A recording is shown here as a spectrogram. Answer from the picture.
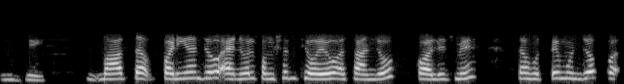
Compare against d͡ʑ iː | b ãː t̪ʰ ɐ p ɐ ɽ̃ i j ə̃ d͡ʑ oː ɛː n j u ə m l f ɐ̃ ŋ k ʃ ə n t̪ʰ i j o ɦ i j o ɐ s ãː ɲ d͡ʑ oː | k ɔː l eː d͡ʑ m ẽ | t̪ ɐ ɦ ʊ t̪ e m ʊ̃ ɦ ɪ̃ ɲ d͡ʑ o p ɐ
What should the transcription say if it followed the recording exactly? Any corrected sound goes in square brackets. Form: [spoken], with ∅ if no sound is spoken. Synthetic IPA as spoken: d͡ʑ iː | [m] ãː [t̪] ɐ p ɐ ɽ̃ i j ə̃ d͡ʑ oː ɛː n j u ə [∅] l f ɐ̃ ŋ k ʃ ə n t̪ʰ i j o ɦ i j o ɐ s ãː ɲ d͡ʑ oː | k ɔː l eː d͡ʑ m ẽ | t̪ ɐ ɦ ʊ t̪ e m ʊ̃ ɦ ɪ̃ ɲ d͡ʑ o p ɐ

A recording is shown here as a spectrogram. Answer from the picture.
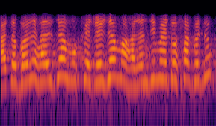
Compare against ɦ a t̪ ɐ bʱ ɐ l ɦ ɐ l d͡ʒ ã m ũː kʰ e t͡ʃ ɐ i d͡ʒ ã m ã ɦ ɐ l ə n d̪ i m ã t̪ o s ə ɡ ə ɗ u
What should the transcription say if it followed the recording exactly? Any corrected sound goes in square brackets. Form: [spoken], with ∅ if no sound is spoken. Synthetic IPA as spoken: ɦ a t̪ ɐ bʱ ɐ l ɦ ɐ l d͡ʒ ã m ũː kʰ e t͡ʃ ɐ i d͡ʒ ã m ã ɦ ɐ l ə n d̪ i m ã t̪ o s [a] ɡ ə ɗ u

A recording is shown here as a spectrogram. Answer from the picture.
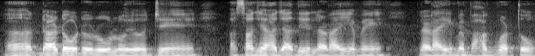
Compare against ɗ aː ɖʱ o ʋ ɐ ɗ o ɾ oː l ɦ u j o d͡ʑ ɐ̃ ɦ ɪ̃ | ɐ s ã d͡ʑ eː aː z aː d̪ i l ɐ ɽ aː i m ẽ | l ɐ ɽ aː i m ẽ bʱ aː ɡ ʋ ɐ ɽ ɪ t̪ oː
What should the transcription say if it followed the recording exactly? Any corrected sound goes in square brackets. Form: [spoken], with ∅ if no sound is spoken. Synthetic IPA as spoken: ɗ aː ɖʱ o ʋ ɐ ɗ o ɾ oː l ɦ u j o d͡ʑ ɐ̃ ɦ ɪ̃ | ɐ s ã d͡ʑ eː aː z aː d̪ i l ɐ ɽ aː i m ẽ | l ɐ ɽ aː i m ẽ bʱ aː ɡ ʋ ɐ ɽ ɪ t̪ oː

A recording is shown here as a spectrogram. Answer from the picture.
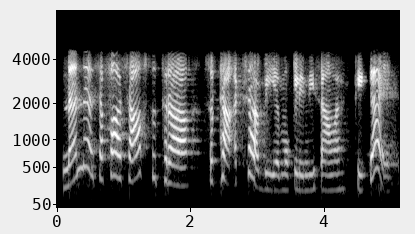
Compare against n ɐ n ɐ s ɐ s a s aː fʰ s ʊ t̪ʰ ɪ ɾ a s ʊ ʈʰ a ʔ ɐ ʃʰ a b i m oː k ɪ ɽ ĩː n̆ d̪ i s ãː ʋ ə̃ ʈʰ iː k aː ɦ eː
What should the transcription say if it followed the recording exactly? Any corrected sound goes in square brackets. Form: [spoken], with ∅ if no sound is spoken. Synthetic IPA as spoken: n ɐ n ɐ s ɐ [f] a s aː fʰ s ʊ t̪ʰ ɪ ɾ a s ʊ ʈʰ a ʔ ɐ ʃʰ a b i m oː k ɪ [l] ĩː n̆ d̪ i s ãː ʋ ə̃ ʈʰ iː k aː ɦ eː

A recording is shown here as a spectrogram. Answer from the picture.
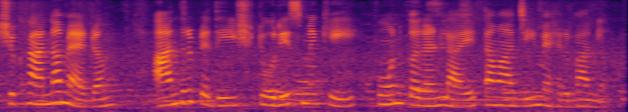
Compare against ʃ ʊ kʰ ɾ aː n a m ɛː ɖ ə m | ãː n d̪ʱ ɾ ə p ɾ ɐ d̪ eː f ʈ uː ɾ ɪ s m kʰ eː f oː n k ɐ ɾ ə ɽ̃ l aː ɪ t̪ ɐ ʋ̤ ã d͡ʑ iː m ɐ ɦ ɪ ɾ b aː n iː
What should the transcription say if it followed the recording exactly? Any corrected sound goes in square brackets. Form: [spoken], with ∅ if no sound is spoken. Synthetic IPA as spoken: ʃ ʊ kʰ ɾ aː n a m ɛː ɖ ə m | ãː n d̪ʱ ɾ ə p ɾ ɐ d̪ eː [ʃ] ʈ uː ɾ ɪ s m kʰ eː f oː n k ɐ ɾ ə ɽ̃ l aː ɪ t̪ ɐ ʋ̤ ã d͡ʑ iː m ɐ ɦ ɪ ɾ b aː n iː

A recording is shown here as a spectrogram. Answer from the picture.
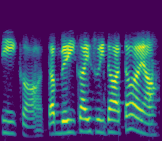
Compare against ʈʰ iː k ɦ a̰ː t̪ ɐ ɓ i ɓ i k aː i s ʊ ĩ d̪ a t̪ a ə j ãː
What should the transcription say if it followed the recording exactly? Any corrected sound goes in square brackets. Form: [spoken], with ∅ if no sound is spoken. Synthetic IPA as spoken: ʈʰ iː k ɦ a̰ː t̪ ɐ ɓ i [∅] i k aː i s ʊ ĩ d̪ a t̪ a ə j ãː

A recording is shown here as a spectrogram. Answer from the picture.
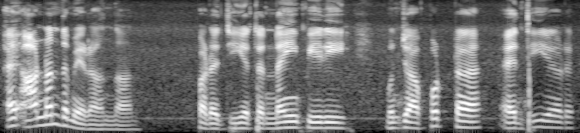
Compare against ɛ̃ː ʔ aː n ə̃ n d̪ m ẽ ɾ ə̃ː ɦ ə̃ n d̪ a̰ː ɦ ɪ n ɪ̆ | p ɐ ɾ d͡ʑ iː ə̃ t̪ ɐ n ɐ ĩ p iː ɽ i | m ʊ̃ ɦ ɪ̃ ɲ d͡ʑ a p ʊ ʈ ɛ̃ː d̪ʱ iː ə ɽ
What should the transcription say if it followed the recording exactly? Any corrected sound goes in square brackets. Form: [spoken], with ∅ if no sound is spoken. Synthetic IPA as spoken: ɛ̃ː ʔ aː n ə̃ n d̪ m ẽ ɾ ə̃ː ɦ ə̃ n d̪ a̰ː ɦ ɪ n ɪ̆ | p ɐ ɾ d͡ʑ iː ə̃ t̪ ɐ n ɐ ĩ p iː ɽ i | m ʊ̃ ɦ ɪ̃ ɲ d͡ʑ a p ʊ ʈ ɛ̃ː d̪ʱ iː ə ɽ

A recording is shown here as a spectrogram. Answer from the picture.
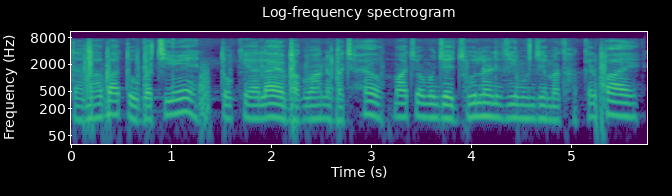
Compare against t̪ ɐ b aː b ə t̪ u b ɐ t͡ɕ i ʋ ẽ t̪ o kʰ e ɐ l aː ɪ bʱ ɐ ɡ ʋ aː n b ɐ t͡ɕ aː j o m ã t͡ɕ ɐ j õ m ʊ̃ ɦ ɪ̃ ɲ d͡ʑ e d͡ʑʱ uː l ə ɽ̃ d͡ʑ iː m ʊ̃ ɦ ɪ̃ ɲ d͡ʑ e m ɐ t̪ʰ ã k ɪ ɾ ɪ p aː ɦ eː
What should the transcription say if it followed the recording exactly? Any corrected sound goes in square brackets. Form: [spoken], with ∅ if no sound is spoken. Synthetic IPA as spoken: t̪ ɐ b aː b [a] t̪ u b ɐ t͡ɕ i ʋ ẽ t̪ o kʰ e ɐ l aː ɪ bʱ ɐ ɡ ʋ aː n b ɐ t͡ɕ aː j o m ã t͡ɕ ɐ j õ m ʊ̃ ɦ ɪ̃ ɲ d͡ʑ e d͡ʑʱ uː l ə ɽ̃ d͡ʑ iː m ʊ̃ ɦ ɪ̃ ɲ d͡ʑ e m ɐ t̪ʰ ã k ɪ ɾ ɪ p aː ɦ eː

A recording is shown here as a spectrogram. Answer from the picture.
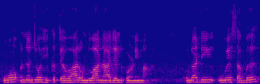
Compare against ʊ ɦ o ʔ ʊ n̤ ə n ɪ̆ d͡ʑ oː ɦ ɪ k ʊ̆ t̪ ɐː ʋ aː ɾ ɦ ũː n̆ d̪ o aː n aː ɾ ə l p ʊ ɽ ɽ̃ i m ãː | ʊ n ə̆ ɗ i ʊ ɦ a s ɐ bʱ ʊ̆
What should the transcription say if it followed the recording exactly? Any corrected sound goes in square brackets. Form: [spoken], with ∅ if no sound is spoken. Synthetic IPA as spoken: ʊ ɦ o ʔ ʊ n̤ ə n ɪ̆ d͡ʑ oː ɦ ɪ k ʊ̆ t̪ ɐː ʋ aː ɾ ɦ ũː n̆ d̪ o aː n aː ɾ ə l p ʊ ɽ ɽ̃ i m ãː | ʊ n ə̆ ɗ i ʊ ɦ [e] s ɐ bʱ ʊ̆

